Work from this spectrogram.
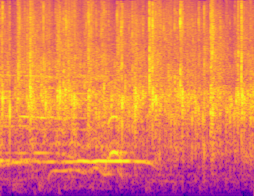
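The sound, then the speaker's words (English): Audience applause welcoming a speaker to the stage, a steady, dense wash of clapping from many hands that holds at an even, fairly loud level throughout. “Will you guys give Mark a warm welcome?”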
